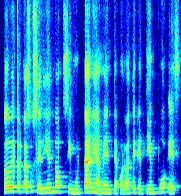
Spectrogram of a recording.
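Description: A woman's voice: on the high side, fairly quick, a little mellow. A woman, explaining patiently as a guest and often closing a point with a questioning tag. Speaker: guest teacher. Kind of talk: explanatory talk on a calendar system.

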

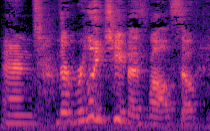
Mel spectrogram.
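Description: This grocery haul vlog has a woman chatting and rambling with light laughs while she puts away groceries at home in her kitchen. She speaks at medium pitch and a moderate pace, animated, with a bright, forceful tone. The sound comes from a camera sitting on the counter: distant mic, a faint hum in the room, played back.

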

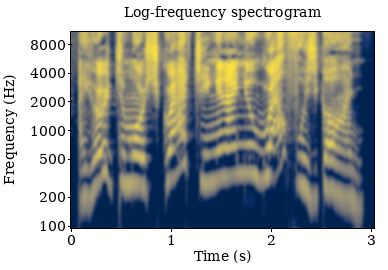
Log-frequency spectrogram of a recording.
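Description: Storytime host: bright, high-pitched woman reading a kids' book, lively and unhurried, dry close sound. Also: dry recording. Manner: animated, expressive reading. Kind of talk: children's storybook read-aloud.

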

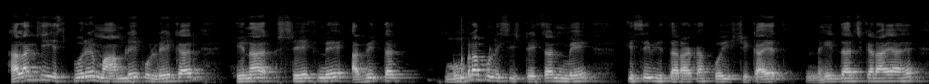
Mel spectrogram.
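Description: A man narrating a local news report in a steady, measured tone, then questioning an interviewee. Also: fairly high pitch.

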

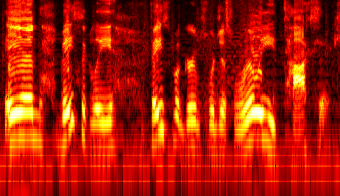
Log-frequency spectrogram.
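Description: A man's voice: a little high, animated, measured pace, faint music behind, poor audio. Friendly man laughing easily as guest. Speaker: guest YouTuber. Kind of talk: casual interview chat.

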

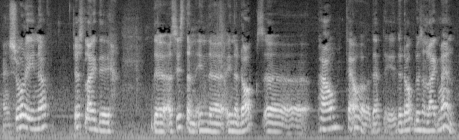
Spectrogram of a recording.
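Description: A woman spins a string of jokes for listeners, taking her time and stopping often with fillers. Her voice sits a little low and moves very slowly. She sounds set back from the microphone, with a faint hiss behind her. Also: lively intonation. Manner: unhurried, halting storytelling with many fillers. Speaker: spiritual teacher telling jokes. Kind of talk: telling jokes to an audience. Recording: distant mic with faint ambient noise.

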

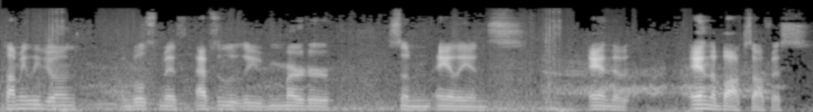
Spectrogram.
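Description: A man's voice: medium pitch, noisy background. A man in his twenties rambling and joking with viewers as he comments on his own gameplay. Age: 20s. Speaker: let's play host.

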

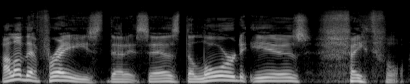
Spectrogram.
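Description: A man's voice: fairly high pitch, animated, slow pace, darkish tone, no room sound. A man in his thirties with a Southern American accent, preaching casually on a livestream, folksy and self-deprecating, often laughing at himself. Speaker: missionary preacher. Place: small studio with purple-lit shelves. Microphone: studio desk mic.

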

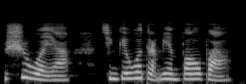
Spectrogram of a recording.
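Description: A woman's voice: fairly high pitch, normal speed, dry recording, lo-fi sound, lightly acted. A woman voicing a pitiful wooden puppet boy. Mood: pleading. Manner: pleading, whimpering.

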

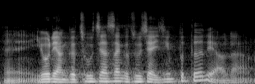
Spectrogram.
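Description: A man's voice: quick pace, vocal fry, slight background noise. A man, a Buddhist master, giving a folksy, teasing talk on the precepts to retreat participants. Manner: folksy, teasing, chuckling asides, lively swings in pitch. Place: large lecture hall. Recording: long hall reverb.

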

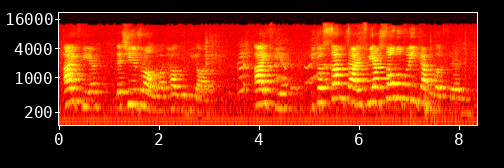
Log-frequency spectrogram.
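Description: A woman's voice: high voice, fairly bright tone, a little hiss or hum. A woman giving a reflective, earnest theatrical monologue. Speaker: stage performer. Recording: echoey theater from far off.

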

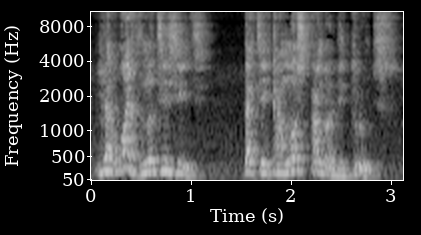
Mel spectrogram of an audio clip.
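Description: A man's voice: high-pitched, expressive, moderate pace, dark tone, reverberant, poor audio. A man with a Nigerian accent delivering a preachy, scolding commentary, repeatedly calling out the person he addresses. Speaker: online commentator.

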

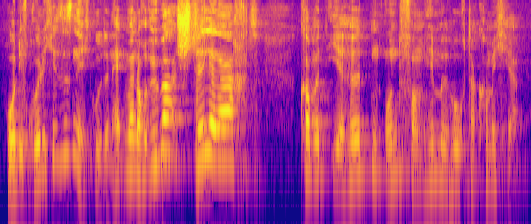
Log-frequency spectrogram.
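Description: A man's voice: high voice, very animated, quick pace, warm tone. A man hosting a live quiz show with playful, teasing game show host patter.

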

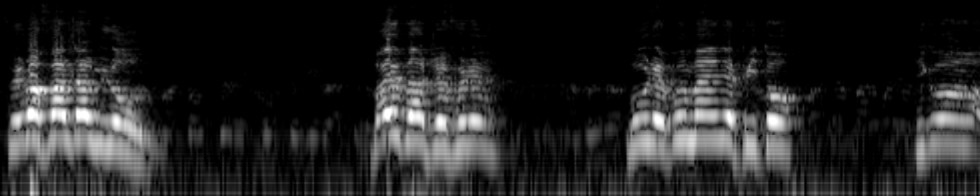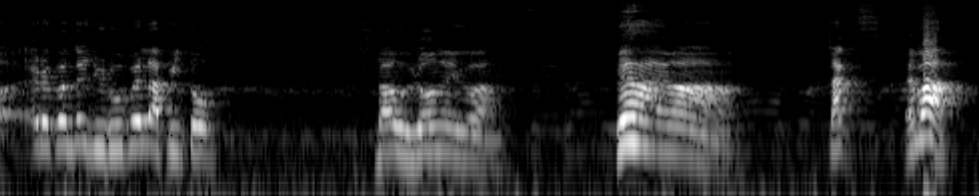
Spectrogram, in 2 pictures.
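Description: A young man reacting live to a football match, cheering and shouting at every play. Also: extremely high pitch, a little slow, pauses often, soft background music.

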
